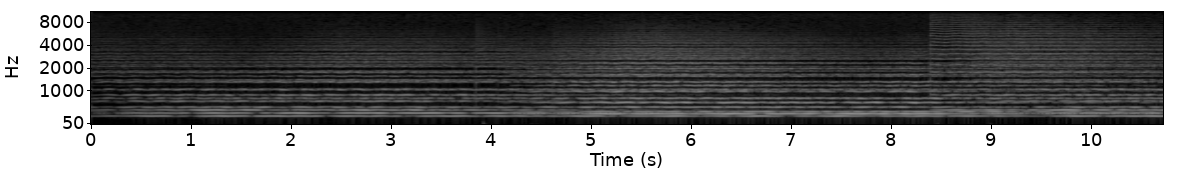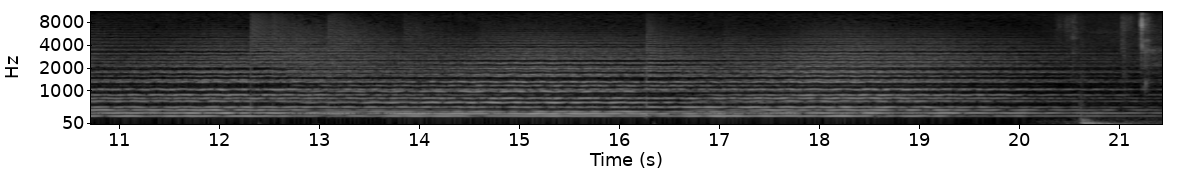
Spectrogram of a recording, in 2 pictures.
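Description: Moog One polyphonic synthesizer holding a sustained chord while the mod wheel raises the envelope sustain, the tone swelling and thickening over about twenty seconds, steady and close, with no voices.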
